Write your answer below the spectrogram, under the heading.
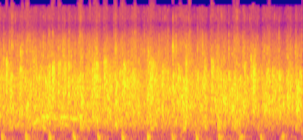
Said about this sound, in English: Round of applause for Andrew.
